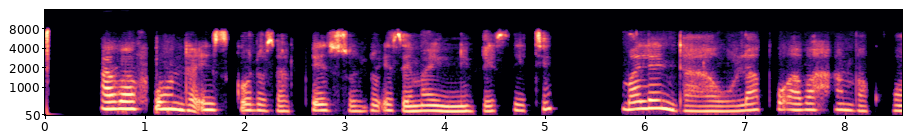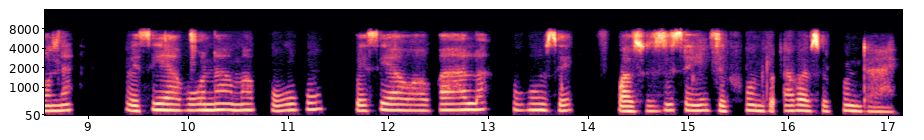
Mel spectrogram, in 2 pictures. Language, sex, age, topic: North Ndebele, female, 25-35, education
